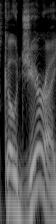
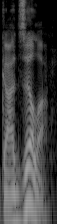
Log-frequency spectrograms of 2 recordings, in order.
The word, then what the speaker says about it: Gojira: and grumbling gojira it's gojira you idiot i need to explain myself there is no difference between the titles gojira and godzilla japanese is written using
